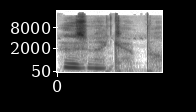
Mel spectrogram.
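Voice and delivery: ordinary talk, nothing marked

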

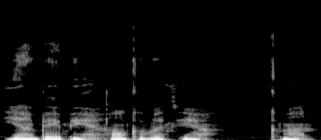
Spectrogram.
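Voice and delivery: usual speaking voice

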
